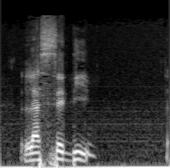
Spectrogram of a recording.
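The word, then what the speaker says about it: leçon: চতুর্থ এক্সেটি আপনারা নিশ্চয়ই দেখতে পাচ্ছেন লাসেদি লা সেদি অথবা সেদিলা যখন সি অথবা ফ্রেঞ্চের সে প্রয়োগ করা হয় তখন এটির উচ্চারণ এস এর মতন হয়ে যায় যেমন এই উদাহরণটি আমরা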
